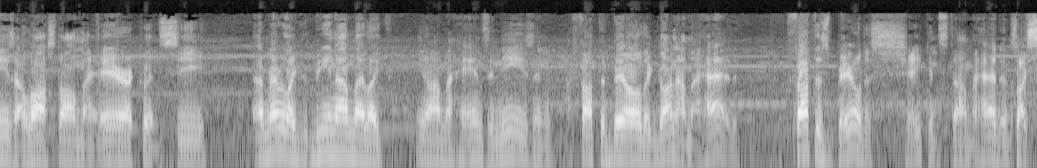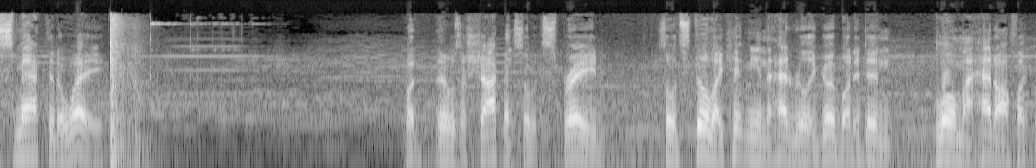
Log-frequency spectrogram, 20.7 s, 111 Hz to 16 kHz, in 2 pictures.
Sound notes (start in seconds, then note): 11.4 bang sound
